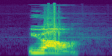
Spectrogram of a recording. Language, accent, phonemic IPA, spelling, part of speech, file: French, Canada, /ɥaʁ/, huards, noun, LL-Q150 (fra)-huards.wav
- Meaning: plural of huard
